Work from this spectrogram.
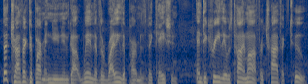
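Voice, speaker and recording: A man's voice: medium pitch, a little fast, close to an everyday voice. A man playing a grumpy, matter-of-fact bartender in a comedic audio drama, with a blunt manner.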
